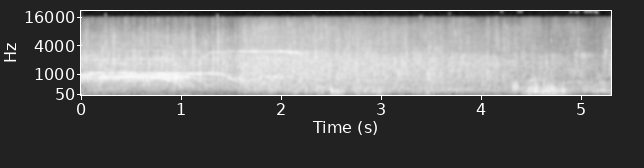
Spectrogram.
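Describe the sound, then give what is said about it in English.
A church audience applauds a speaker being welcomed to the stage: dense, steady clapping fills the whole stretch, easing slightly toward the end. “Please give it up for Miss Nicole Dickey.”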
